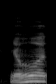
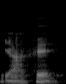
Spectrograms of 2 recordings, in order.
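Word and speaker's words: 야훼: 여호와 가 된거예요 그리고 여호와 도 사실 더 정확한 발음이 아니 더 정확한 바르면 야외 가 더 정확한 발을 드세요 그러니까 이걸 이제 그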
